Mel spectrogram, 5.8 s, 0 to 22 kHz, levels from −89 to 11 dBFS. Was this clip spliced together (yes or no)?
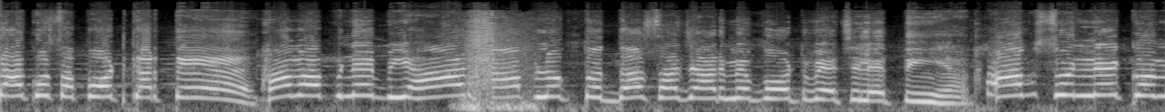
yes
